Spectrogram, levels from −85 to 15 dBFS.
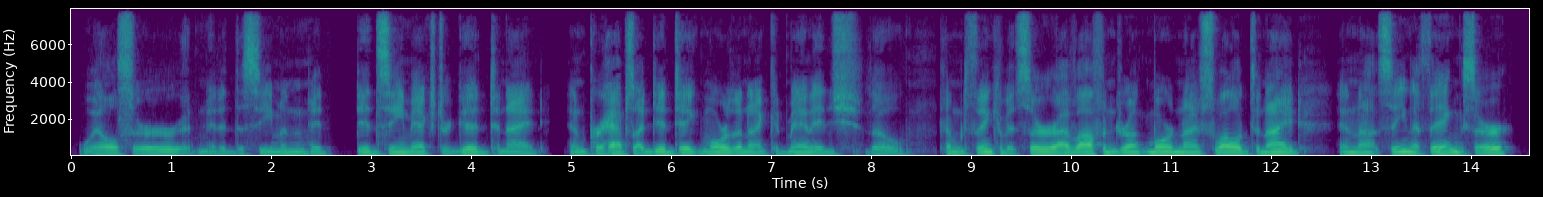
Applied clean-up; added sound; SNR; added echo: none; none; none; none.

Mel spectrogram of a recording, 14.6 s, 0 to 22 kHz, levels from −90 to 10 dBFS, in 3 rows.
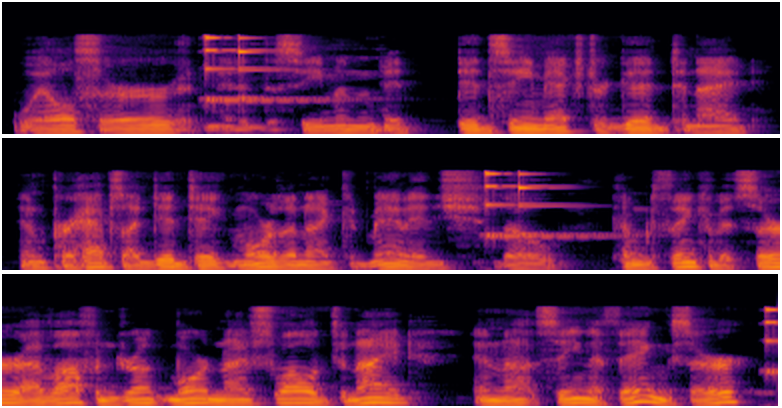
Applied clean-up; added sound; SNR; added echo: classical method WPE with log-MMSE.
